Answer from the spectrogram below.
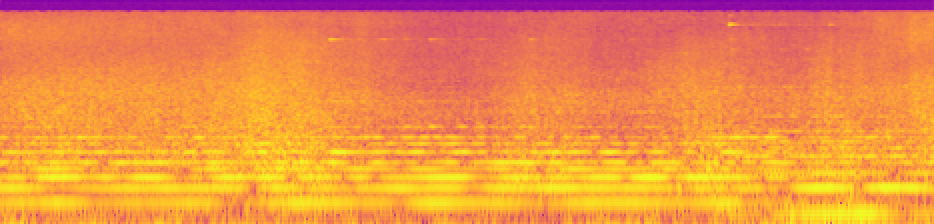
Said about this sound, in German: Und stell dir nun einmal vor, wie du dich am Strand an einem Meer befindest. Du kannst das Rauschen der Wellen hören. Höre einmal genau hin.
